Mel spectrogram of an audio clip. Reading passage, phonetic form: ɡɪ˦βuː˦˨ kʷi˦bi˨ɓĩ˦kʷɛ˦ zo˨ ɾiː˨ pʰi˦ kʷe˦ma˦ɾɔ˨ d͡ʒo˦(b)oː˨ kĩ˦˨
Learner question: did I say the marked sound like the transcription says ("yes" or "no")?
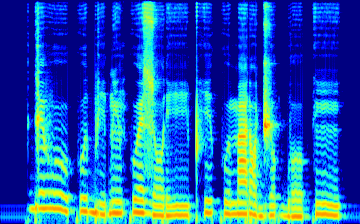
no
